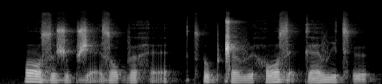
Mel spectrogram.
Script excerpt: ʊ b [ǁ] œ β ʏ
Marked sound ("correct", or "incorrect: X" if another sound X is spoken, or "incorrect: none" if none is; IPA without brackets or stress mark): correct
